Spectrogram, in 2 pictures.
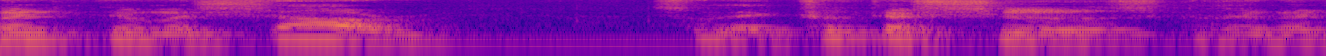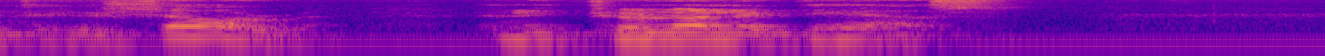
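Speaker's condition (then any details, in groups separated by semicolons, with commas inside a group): Parkinson's disease, mild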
